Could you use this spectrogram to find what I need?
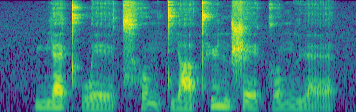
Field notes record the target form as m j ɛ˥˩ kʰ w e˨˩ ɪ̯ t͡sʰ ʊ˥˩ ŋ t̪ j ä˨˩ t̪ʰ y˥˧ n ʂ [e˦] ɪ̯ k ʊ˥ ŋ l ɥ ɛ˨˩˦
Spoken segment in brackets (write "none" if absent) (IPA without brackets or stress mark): e˥˩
